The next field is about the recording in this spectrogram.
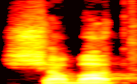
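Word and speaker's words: שבת: en el idioma bíblico la palabra es shabat shabat de la cual procede con las mismas letras pero cambiando la pronunciación vocálica la palabra chebet que significa sentarse o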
